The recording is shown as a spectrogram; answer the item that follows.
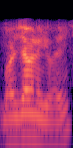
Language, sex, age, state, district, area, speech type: Odia, male, 18-30, Odisha, Malkangiri, urban, conversation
